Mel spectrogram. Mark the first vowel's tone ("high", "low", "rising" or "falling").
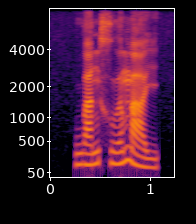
rising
